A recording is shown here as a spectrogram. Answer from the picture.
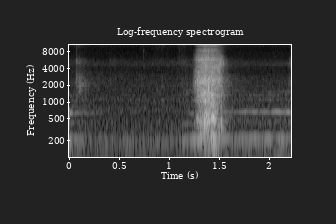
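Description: A single short, sharp, breathy burst of noise from a person, a little past halfway, over a faint lingering hum.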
